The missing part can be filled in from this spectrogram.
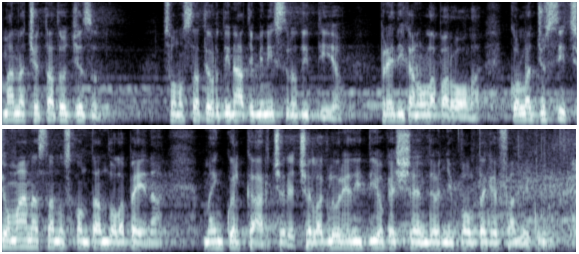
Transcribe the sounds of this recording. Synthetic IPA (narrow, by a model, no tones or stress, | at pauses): manːʊat͡ʃːet̪ːaːt̪ʊd͡ʒezu | sɔːnʊst̪aːt̪iord̪inaːt̪iminist̪ɾod̪id̪ːiːo̰ | pɾɛːd̪ikanʊlapaɾɔːla̰konlad͡ʒust̪it̪sːjaumaːnast̪anːʊskont̪and̪olapɛːna | maiŋkwelka̰rt͡ʃɪɾet͡ʃɛlːaɡlɔːɾjad̪id̪ːiːokeʃːɛnd̪eɔɲːivːɔlt̪akefːanːʊikṵlt̪i̥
